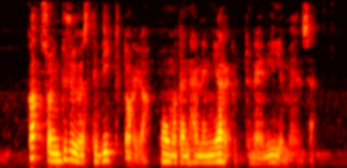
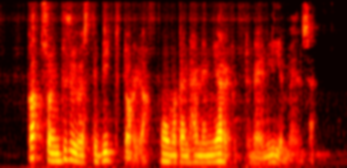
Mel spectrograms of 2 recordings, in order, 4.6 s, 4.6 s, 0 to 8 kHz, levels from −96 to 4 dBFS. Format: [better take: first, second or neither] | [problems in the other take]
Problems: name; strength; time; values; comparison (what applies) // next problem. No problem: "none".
first | noise reduction (neural separator model SepFormer DNS4)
